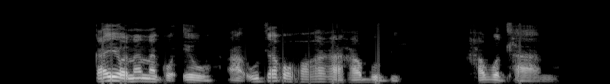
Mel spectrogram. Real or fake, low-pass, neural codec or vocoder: real; 7.2 kHz; none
